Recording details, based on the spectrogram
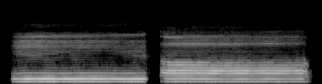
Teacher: ये सिर्फ vocal cord से हमने उसको वाइब्रेट करके हमने आवाज निकाला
